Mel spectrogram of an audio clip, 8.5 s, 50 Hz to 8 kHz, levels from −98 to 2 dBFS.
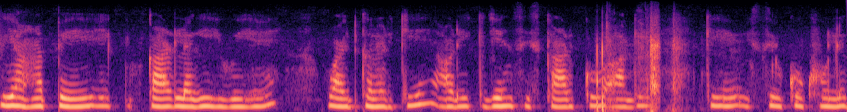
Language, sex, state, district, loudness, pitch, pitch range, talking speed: Hindi, female, Bihar, Saharsa, -20 LUFS, 210 Hz, 200-220 Hz, 155 wpm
